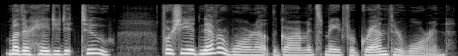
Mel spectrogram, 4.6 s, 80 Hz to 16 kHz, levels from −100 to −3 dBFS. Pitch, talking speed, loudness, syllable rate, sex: 190 Hz, 210 wpm, -18 LUFS, 5.6 syllables/s, female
